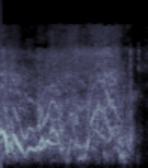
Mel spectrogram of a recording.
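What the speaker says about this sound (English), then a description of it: "so when you physically zip it down" A zipper on a tent's mesh door panel is pulled down in one quick, close, scratchy run lasting just over a second, then stops.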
